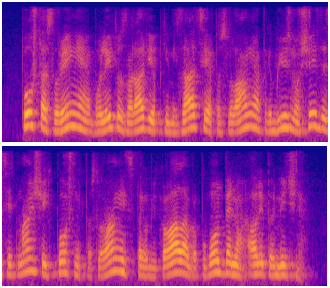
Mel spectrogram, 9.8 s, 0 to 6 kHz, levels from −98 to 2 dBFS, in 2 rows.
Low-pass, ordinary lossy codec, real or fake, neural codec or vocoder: 5.4 kHz; AAC, 24 kbps; fake; codec, 24 kHz, 0.9 kbps, WavTokenizer, small release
